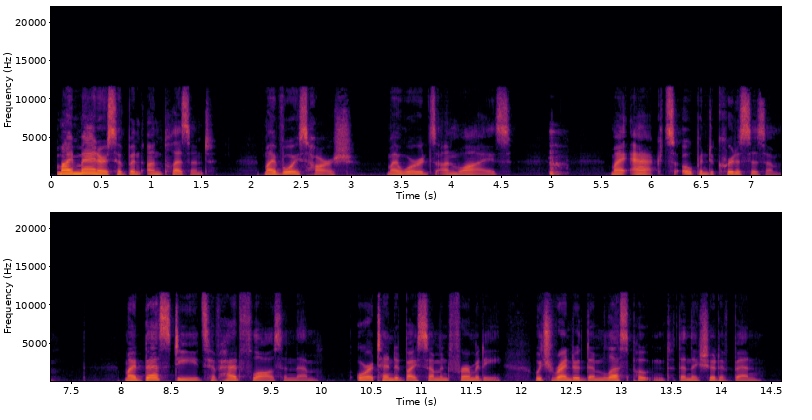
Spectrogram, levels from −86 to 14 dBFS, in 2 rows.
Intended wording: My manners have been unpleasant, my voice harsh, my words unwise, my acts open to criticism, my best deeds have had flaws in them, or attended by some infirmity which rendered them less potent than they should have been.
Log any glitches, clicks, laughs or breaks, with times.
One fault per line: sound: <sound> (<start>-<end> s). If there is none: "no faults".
sound: cough (5.0-5.2 s)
